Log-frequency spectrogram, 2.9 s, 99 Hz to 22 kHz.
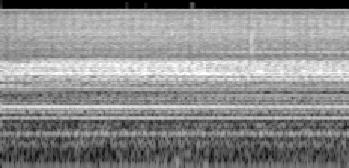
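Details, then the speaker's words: Compaq Presario SR5123WM desktop at power-on: harsh raspy high whir with a faint rough wobble; a grinding fan, CPU or case fan suspected, probably not the power supply, likely bearing. "I wonder what fan is making all that noise."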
